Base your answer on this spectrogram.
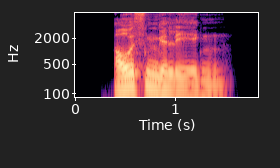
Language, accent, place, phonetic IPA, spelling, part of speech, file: German, Germany, Berlin, [ˈaʊ̯sn̩ɡəˌleːɡn̩], außengelegen, adjective, De-außengelegen.ogg
- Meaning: located outside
